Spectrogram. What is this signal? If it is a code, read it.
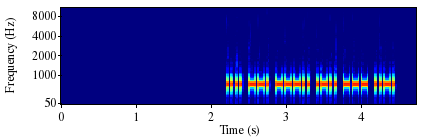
Morse code, heard as a keyed tone, about 37 wpm, 700 Hz. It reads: HG8LOF
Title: DXCC-100 Call Signs - 6 Characters - Repeated 2x - 40wpm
